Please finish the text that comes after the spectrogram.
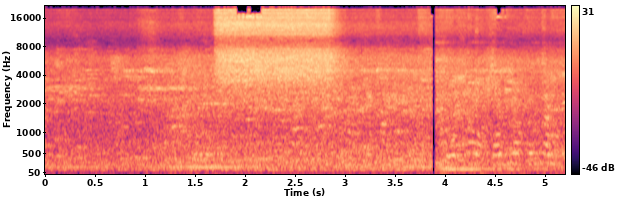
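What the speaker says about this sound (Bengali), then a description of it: "আমার ট্রেন এসে গেছে, এবার আমি উঠে যাচ্ছি।" A Kolkata metro train arrives at an underground station on the line toward Tollygunge, Kalighat and Garia, its loud steady rumble and rush filling the platform while people talk nearby.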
